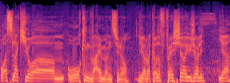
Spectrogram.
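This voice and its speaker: A man with a French accent speaks at a fairly quick pace and fairly high pitch, his intonation fairly even, with noticeable background noise behind him. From France. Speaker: YouTuber interviewer. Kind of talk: vlog intro to camera; casual interview.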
